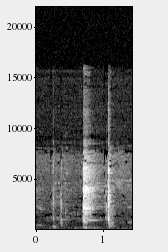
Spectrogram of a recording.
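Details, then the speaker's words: BS6 car in neutral with the ignition on, cranking attempt: only a few dry, quiet, irregular clicks with no cranking, and the instrument cluster blinks once and shuts off. No start; it is unclear whether the battery or the starter motor is at fault. "আৱাজ কৰে ইনস্ট্ৰুমেন্ট cluster মিটাৰটো এবাৰ blink কৰে আকৌ বন্ধ হৈ যায়"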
